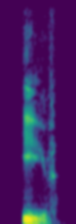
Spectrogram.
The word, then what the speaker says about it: Ivi: Some have also stated that the woman's name was Ivi, which would be by them pronounced as if written Eve.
